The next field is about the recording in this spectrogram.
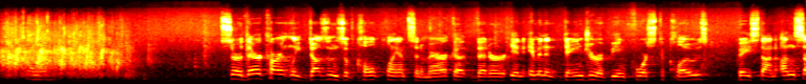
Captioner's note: applause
